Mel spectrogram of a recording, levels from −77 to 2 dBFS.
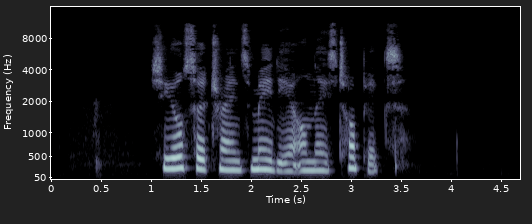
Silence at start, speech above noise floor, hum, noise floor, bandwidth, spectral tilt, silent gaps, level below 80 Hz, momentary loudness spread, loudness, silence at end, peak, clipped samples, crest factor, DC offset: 1 s; 52 dB; none; -75 dBFS; 11.5 kHz; -5 dB/octave; none; -76 dBFS; 9 LU; -24 LUFS; 1.2 s; -8 dBFS; under 0.1%; 18 dB; under 0.1%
